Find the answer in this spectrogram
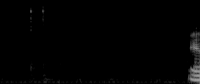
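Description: Two quick computer-mouse clicks, close together, about a third of a second in, over quiet room tone; a voice starts right at the end.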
